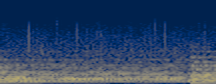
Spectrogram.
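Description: Calm lofi music of soft sustained chords, with the chord changing just before the end, and a light patter of rain sound mixed in underneath.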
